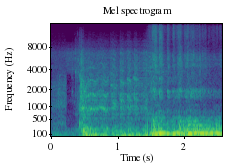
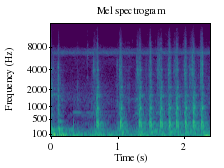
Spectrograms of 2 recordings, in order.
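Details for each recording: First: 1989 Ford Mustang 5.0L, Vortech V1 supercharged, sat about 15 years, new mini starter replacing a locked-up one: brief crank, engine catches within about a second and settles into a steady, even run; clean start. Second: 1989 Ford Mustang 5.0L with a Vortech supercharger, sitting about 15 years, fuel pump running: rapid even solenoid clicking with no crank; the solenoid was found bypassed, with battery positive running straight to the starter. Cause not confirmed.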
